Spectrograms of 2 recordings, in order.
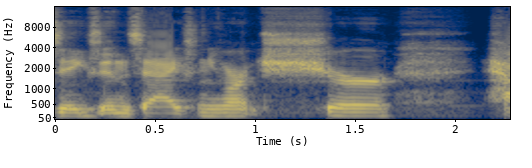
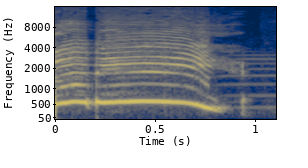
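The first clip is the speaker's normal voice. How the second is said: put-on higher-pitched child scream in fright. Voicing a small child who spots a sewer monster: child screaming in fright. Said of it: "a small child sees you and just screams".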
